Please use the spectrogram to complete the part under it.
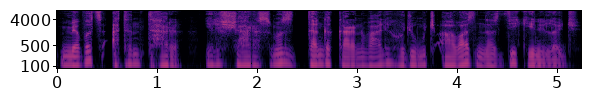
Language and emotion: Kashmiri, fearful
